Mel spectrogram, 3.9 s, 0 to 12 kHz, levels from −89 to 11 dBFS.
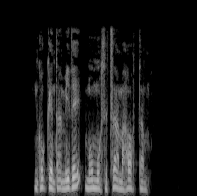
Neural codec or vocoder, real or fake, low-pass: none; real; 7.2 kHz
